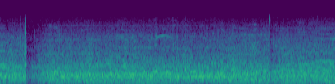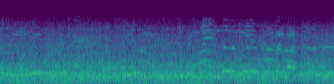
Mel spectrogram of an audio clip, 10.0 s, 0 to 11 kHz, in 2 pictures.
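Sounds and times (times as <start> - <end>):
crowd voices: 0.0 - 10.0
ride machinery hum: 0.0 - 10.0.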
